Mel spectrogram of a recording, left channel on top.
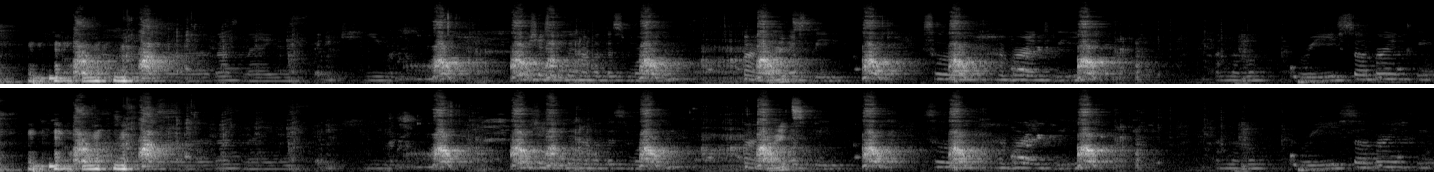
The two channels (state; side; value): normal; both; correlation 0.59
